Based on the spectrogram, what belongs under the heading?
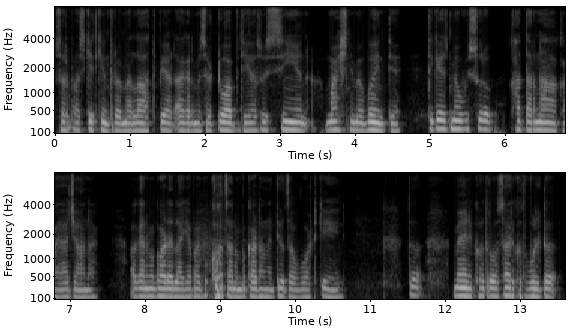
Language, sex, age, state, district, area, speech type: Kashmiri, male, 30-45, Jammu and Kashmir, Ganderbal, urban, spontaneous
